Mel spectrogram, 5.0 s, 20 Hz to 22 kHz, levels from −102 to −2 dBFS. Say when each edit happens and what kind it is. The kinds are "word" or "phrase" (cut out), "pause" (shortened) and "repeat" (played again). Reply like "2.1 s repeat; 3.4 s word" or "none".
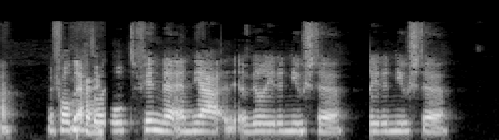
1.0 s word; 3.7 s repeat

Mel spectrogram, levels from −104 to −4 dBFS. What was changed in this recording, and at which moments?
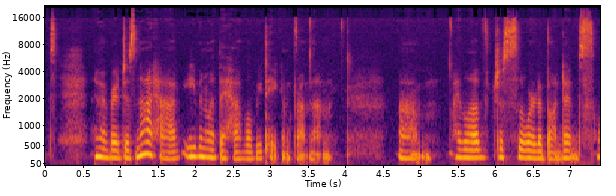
5.3 s pause

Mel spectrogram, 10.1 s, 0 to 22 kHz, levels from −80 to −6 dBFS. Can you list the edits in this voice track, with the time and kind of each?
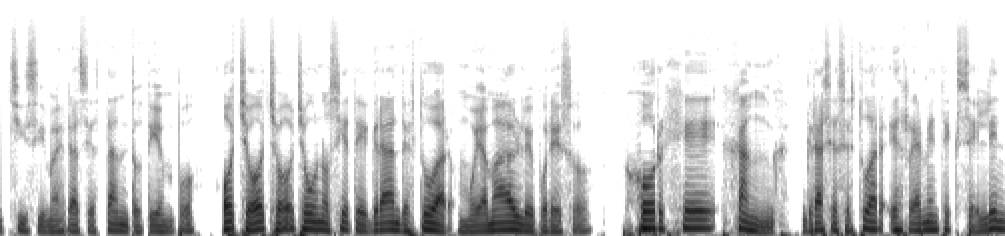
none

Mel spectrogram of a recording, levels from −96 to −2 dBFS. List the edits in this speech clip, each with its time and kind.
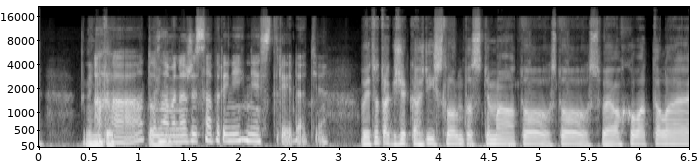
5.1 s repeat

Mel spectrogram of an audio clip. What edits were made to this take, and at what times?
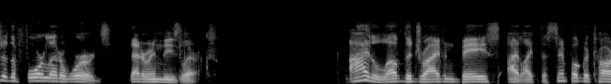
1.2 s pause; 3.4 s word

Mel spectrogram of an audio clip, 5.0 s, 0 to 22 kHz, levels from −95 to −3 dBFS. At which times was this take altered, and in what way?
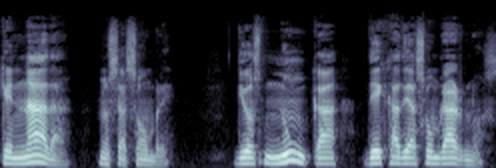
none

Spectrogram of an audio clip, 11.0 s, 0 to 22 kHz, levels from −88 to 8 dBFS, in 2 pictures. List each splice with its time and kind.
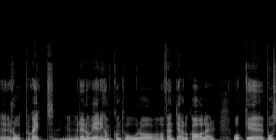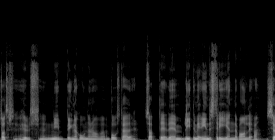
none

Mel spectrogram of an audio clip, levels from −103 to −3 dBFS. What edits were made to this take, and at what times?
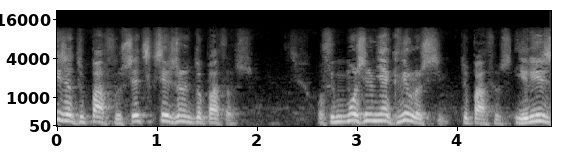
none

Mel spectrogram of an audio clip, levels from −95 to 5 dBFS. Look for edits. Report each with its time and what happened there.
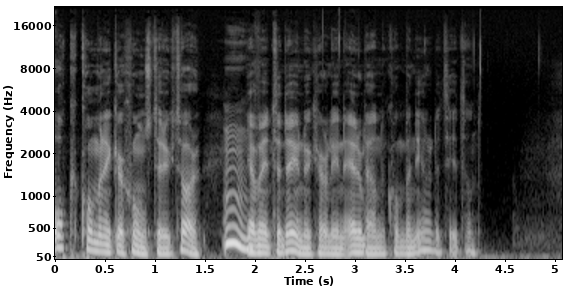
2.0 s word; 3.1 s phrase

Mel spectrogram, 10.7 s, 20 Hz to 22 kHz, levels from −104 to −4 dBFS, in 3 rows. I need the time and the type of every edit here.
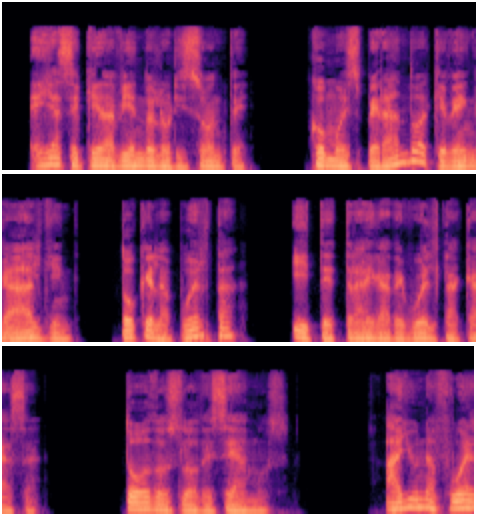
none

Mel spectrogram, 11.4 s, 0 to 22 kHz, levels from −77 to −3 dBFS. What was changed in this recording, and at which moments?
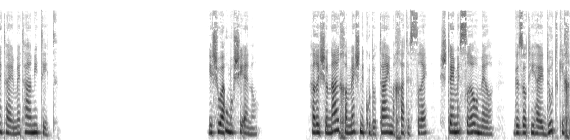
4.5 s phrase; 6.8 s word

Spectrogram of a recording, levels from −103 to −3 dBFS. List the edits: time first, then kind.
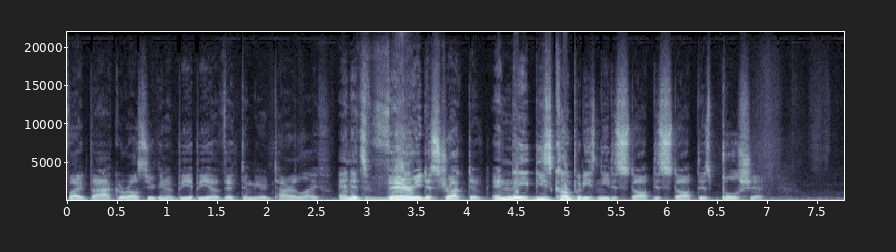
1.2 s repeat; 2.7 s pause; 4.2 s pause; 5.9 s repeat

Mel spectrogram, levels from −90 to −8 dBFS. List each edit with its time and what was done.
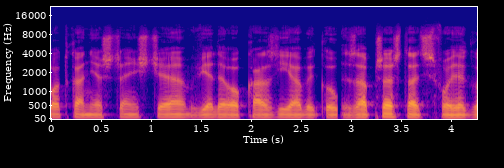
1.4 s word; 2.9 s word

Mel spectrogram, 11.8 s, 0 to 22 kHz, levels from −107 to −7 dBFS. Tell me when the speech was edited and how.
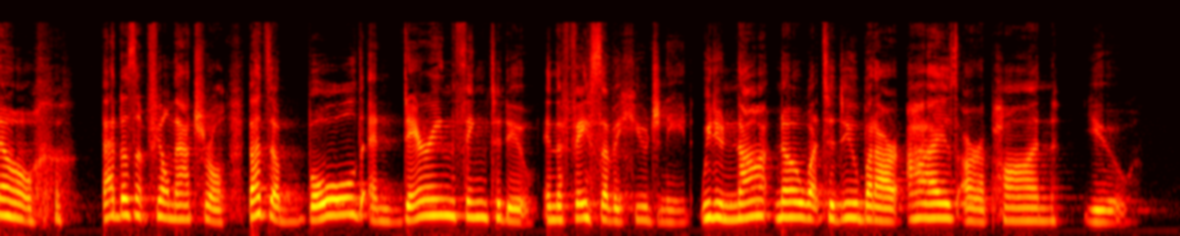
5.4 s pause; 6.9 s pause

